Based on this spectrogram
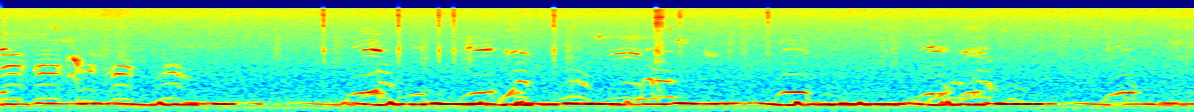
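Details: Prairie chickens on their booming grounds, males displaying to attract females: a steady low humming drone of overlapping booms, with short rising whoops and clucks scattered above and occasional sharp camera clicks.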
